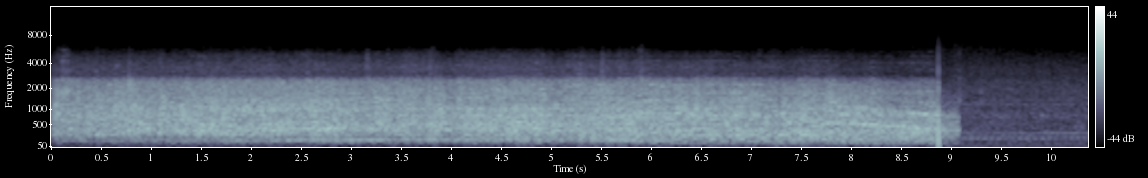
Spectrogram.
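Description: Rack railway train moving off and away, a steady dense running noise. The sound cuts off suddenly about nine seconds in, leaving only a faint low hum.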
